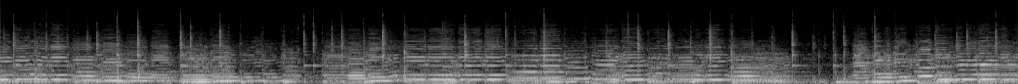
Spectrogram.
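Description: Instrumental music featuring a double bass, a continuous run of pitched notes with no pause.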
